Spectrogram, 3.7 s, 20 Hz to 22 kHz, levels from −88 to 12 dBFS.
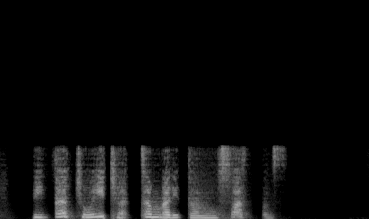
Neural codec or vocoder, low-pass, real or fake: codec, 44.1 kHz, 0.9 kbps, DAC; 7.2 kHz; fake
